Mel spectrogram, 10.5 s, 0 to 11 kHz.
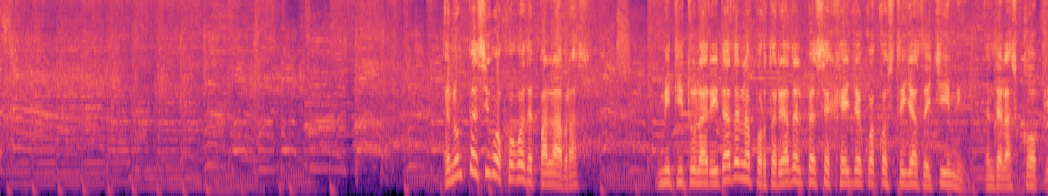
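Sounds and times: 
football stadium crowd chanting in the stands: 2.6 - 9.4
football stadium crowd yelling together: 3.0 - 10.4
speech: 4.4 - 6.0, 6.6 - 10.4.

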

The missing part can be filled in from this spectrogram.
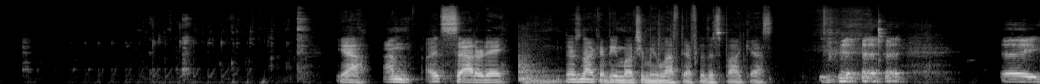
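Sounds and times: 
whiskey pouring into a rocks glass: 0.7 - 3.2
speech: 3.4 - 9.3, 10.0 - 10.3.

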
